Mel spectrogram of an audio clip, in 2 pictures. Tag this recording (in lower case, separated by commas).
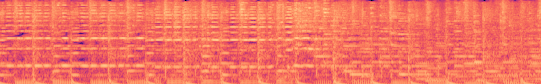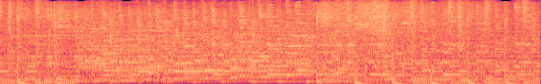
violin, music, musical instrument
